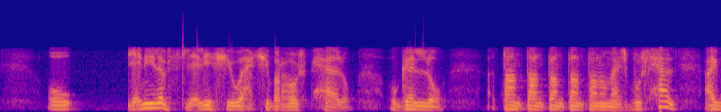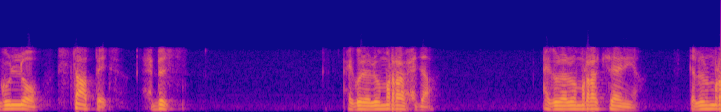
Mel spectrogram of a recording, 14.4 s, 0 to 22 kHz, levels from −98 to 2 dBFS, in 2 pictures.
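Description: From start to finish the speech passes through a Bluetooth CVSD headset codec, the narrowband link whose crude one-bit delta coding fits a 64 kbps stream. Only about 150 Hz to 3.5 kHz survives, so the sound is boxed-in and telephone-thin. The adaptive step size cannot keep up with steep, loud high content, leaving s sounds scratchy, with a grainy hiss underneath. A spectrogram shows a hard ceiling near 3.5 kHz and an empty floor below 150 Hz.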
